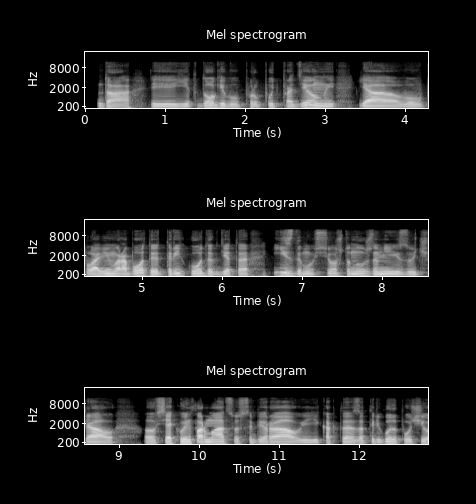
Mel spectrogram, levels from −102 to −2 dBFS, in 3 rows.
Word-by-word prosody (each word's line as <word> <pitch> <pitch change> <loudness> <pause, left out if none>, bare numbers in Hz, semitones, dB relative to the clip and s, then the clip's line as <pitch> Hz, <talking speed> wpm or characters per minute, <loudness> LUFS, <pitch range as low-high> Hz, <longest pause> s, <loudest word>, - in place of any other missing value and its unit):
Да, 105 +1 0 0.2
и 100 -1 -1
это 100 - -21
долгий 115 +1 0
был 100 -1 -5
про 105 +2 -7
путь 100 +2 -7
проделанный. 105 +1 0 0.3
Я 105 -1 +4
вов 100 0 -3
помимо 115 +1 +2
работы 115 +1 +2
3 115 +4 -2
года 120 +1 -1
где-то 105 0 -2 0.3
из 140 -4 -1
дому 105 -2 -3
всё, 95 +6 -5
что 125 -1 -7
нужно 110 0 -1
мне 105 0 +1
изучал. 100 0 +2 0.3
Э, 110 -1 0
всякую 115 +2 +2
информацию 115 +1 +3
собирал 110 -1 +3
и 105 0 -3
как-то 105 +1 -2
за 105 +1 -3
3 115 -2 -6
года 115 +1 0
получил 110 +1 -3
110 Hz, 150 wpm, -25 LUFS, 105-115 Hz, 0.3 s, Я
